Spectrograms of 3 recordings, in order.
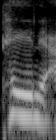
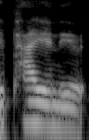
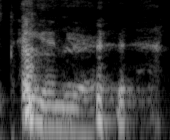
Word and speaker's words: Payoneer: Payoneer, I would say Pioneer. It's Payoneer. – Brenda Lee, I know Brenda Lee, and Brenda Lee is from Jamaica. She uses something too. I don't know if it's Payoneer, but I've heard her use one because she's in the Caribbean.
